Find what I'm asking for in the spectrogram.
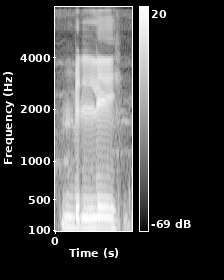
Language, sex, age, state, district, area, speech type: Urdu, male, 18-30, Uttar Pradesh, Lucknow, urban, read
